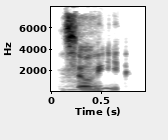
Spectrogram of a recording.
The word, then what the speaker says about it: sous-vide: It's pronounced sous-vide.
